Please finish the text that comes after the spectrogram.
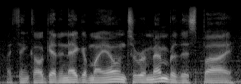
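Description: A man's voice: on the low side, fairly even intonation, fast talker, darkish tone, soft background music, natural voice. A man playing a curious, approving festival spectator in a fantasy game. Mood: surprised, approving.

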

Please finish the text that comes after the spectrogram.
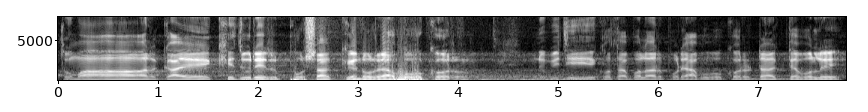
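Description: A man delivering an impassioned Islamic sermon, half-chanting the story with drawn-out singsong phrases that swell into loud cries. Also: medium pitch, fairly even intonation. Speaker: Islamic preacher. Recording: long hall reverb, faint music.

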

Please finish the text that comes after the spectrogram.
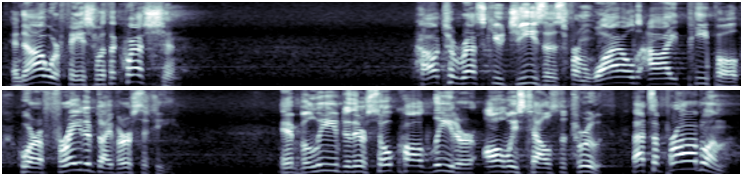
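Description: A middle-aged male pastor delivering a measured, emphatic sermon from a church pulpit. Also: sits high, bright, forceful tone, low-quality recording. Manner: measured, emphatic preaching, slowing for recited scripture.

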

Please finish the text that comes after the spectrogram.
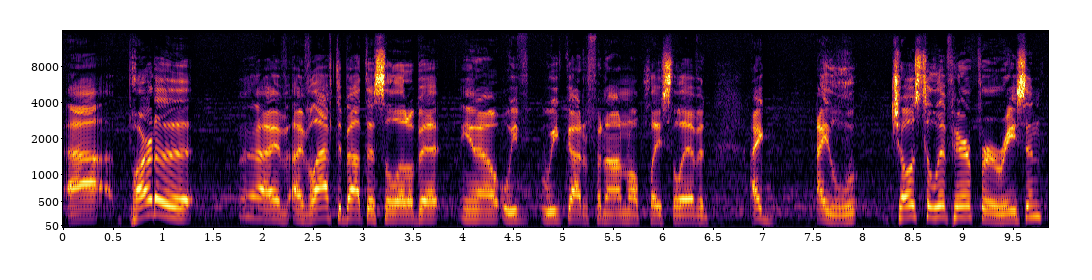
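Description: A middle-aged man with a somewhat high voice speaks earnestly, pausing and restarting as he thinks. He talks into a handheld mic held out to him in a busy lobby. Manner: earnest, reflective, a little halting. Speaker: interviewee. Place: theater lobby, indoors. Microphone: handheld mic held by interviewer.

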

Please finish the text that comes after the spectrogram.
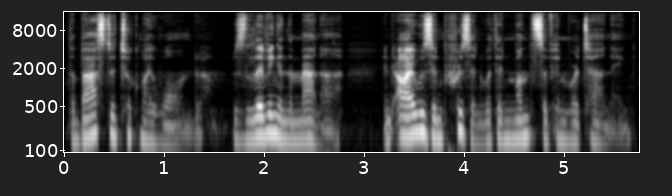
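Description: A woman voicing a composed, aristocratic older male wizard in an audiobook story, speaking in a calm, measured way. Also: low-pitched. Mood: grim, uneasy.

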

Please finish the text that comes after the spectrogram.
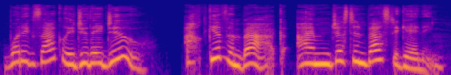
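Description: A young woman playing an inquisitive, earnest young female detective in a video game, speaking in a clear, measured way. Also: high voice, expressive, no room sound, clean studio sound. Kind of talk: scripted video game voice acting.

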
